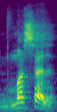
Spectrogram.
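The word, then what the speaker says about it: muscle: अब आप इधर देखिए मसल। मसल वर्ड में सी का यूज़ ही नहीं करते हैं। मसल पढ़ते हैं विदाउट सी।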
